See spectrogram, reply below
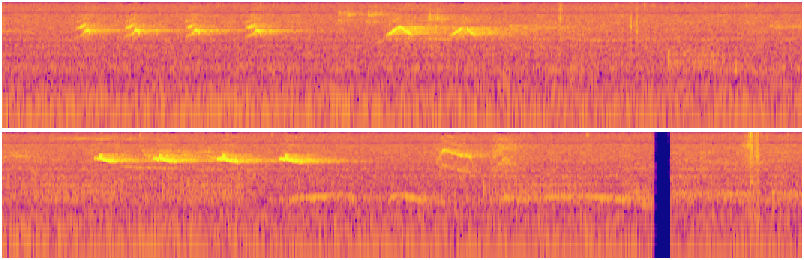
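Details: Song thrush singing in the evening: a whistled phrase repeated four times, a louder pair of notes, then a different high phrase repeated four times, with soft lower notes and faint background hum.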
